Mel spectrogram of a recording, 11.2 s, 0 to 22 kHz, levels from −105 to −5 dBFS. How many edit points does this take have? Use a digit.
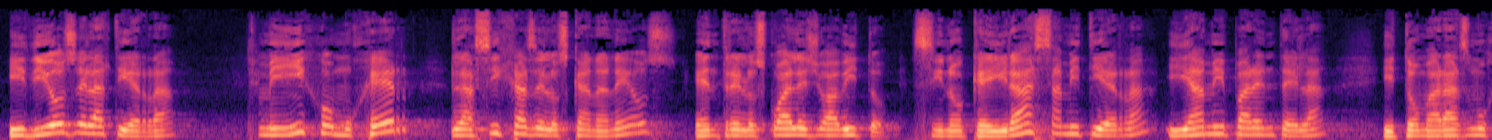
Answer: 5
